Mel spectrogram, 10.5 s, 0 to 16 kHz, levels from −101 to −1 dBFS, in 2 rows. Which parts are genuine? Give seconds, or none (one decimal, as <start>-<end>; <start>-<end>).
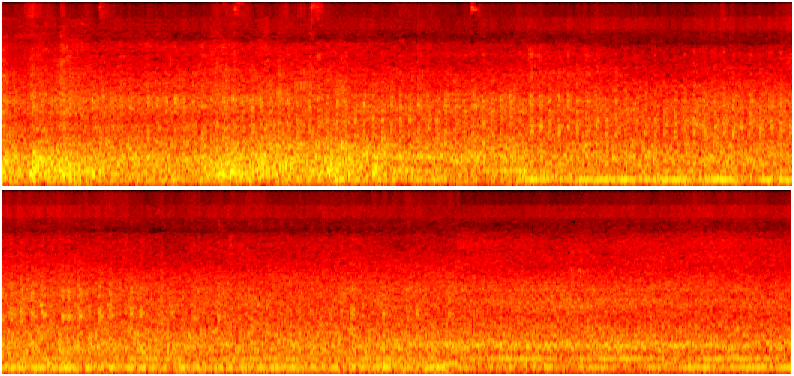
0.0-2.0; 4.9-5.7; 6.6-10.5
